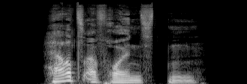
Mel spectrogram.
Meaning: 1. superlative degree of herzerfreuend 2. inflection of herzerfreuend: strong genitive masculine/neuter singular superlative degree
- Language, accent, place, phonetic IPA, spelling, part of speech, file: German, Germany, Berlin, [ˈhɛʁt͡sʔɛɐ̯ˌfʁɔɪ̯ənt͡stn̩], herzerfreuendsten, adjective, De-herzerfreuendsten.ogg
